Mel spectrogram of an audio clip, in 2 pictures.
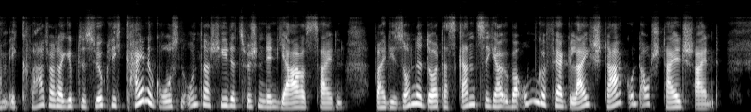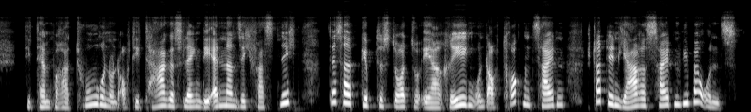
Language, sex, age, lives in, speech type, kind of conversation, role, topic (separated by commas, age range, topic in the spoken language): German, female, 45-49, Germany, read, expert-assistant, expert, Warum gibt es Jahreszeiten?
